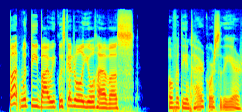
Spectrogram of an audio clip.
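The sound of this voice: With vocal fry, a woman talks at a moderate pace and a fairly low pitch, her pitch varying in an ordinary way.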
